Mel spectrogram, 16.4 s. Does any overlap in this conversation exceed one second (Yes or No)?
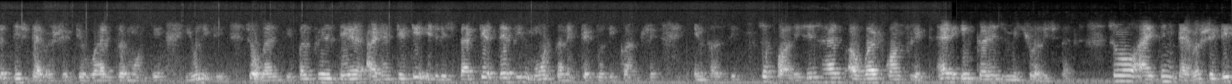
No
